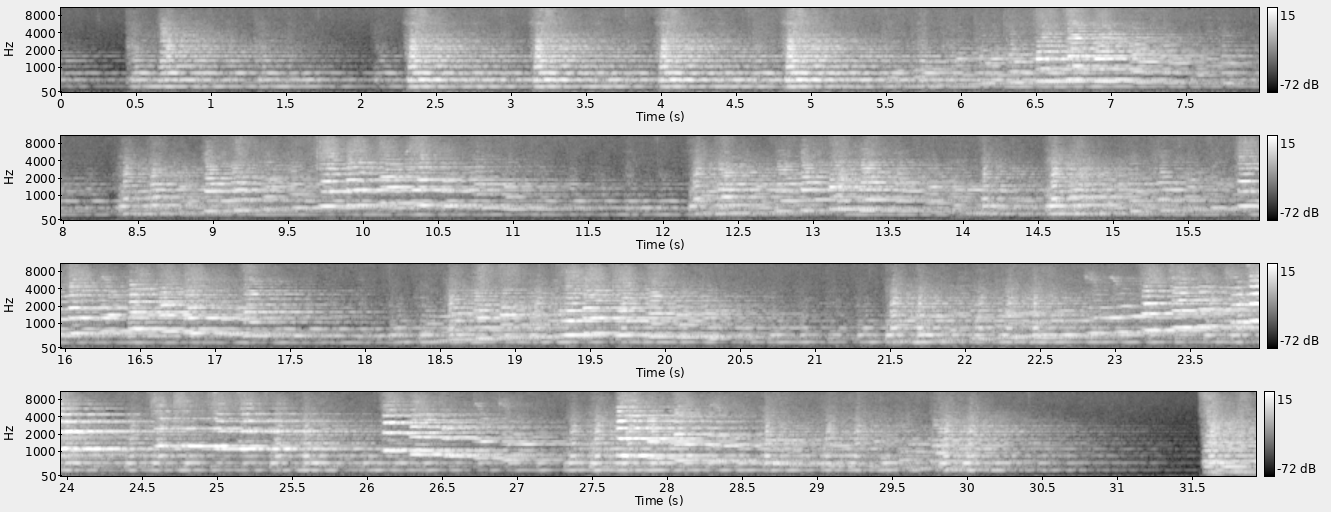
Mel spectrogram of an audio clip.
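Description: Sampled woodwind ensemble recorded in octaves, the short staccato articulation of Spitfire Audio Originals Epic Woodwinds on the room mic, played live from a keyboard. Quick staccato runs climb and fall again and again over a steady low pitch.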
